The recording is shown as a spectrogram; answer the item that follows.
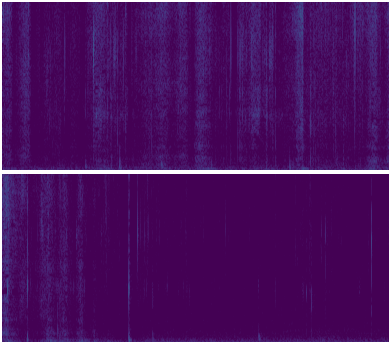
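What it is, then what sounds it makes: Paper scroll. A thin strip of yellowed, handwritten paper is unrolled and stretched between gloved fingertips, making dense, bright crinkling and crackling for the first few seconds. A single sharp crackle follows before the sound drops to near silence with a few faint ticks.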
